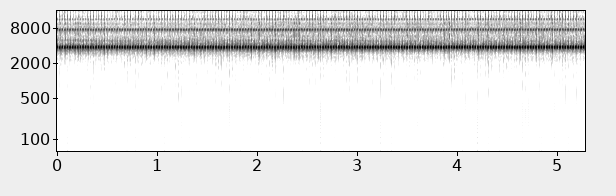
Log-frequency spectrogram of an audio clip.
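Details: A male vineyard mole cricket (Gryllotalpa vineae) sings on an evening of 22 March 2010 in a Gironde vineyard between Bordeaux and Libourne, a first find there: a loud, unbroken, piercing trill recorded from about 30 cm, like an electronic alarm.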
